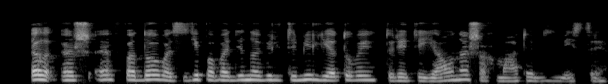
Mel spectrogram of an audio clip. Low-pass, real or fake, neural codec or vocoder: 7.2 kHz; real; none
